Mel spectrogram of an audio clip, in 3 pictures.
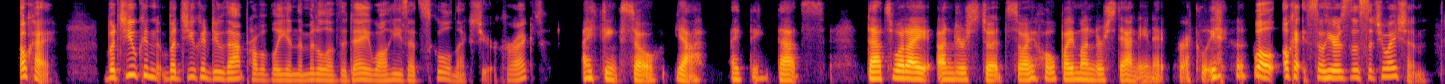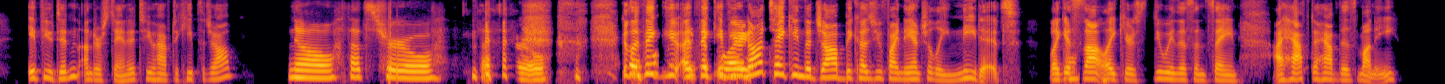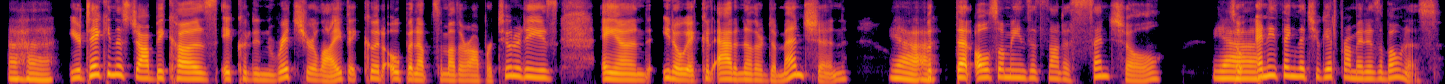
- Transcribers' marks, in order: tapping; laugh; other background noise; laugh
- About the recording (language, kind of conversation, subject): English, advice, How can I balance my work responsibilities with family time without feeling overwhelmed?
- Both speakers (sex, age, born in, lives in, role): female, 45-49, United States, United States, user; female, 55-59, United States, United States, advisor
